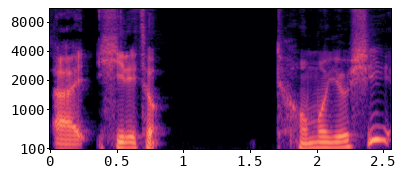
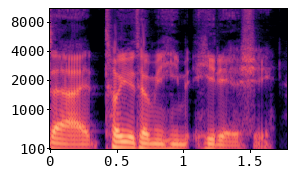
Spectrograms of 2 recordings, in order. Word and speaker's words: Toyotomi Hideyoshi: Oh God, I can't even pronounce his name sometimes. Hideto Tomoyoshi. Oh my goodness, the guy that's on the I want to say, is it the Ichiman? No. Senen? No. It's Toyotomi Hideyoshi and Date Masamune.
